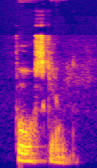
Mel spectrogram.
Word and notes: foreskin: British English

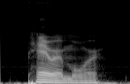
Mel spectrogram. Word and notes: paramour: American English

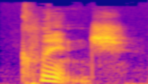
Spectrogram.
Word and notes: clinch: American English

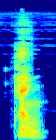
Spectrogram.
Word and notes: pang: Australian English

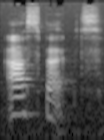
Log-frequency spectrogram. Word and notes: aspects: American English

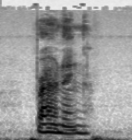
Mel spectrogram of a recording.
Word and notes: browning: American English

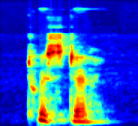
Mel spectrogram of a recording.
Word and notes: twister: British English

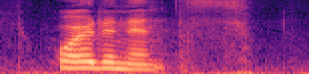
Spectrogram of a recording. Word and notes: ordinance: American English

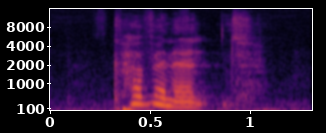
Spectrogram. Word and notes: covenant: American English

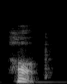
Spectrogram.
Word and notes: hop: Australian English

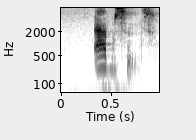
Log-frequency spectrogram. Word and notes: absence: American English

